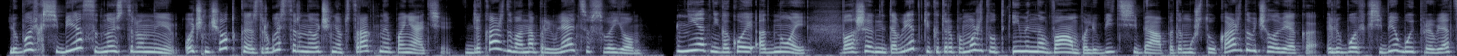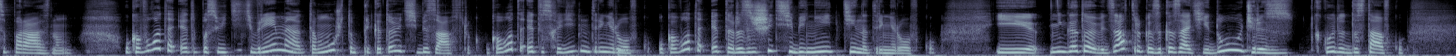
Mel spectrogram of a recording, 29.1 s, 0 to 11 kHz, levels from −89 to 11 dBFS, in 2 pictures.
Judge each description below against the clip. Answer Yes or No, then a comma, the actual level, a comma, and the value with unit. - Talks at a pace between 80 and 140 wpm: No, fast, 160 wpm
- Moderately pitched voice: No, high, 245 Hz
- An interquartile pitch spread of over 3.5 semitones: Yes, average, 4.5 semitones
